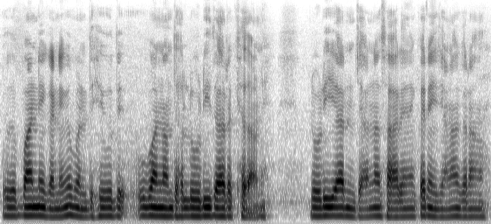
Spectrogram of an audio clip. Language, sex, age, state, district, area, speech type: Dogri, male, 30-45, Jammu and Kashmir, Jammu, rural, spontaneous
